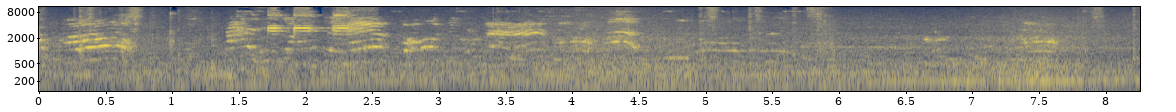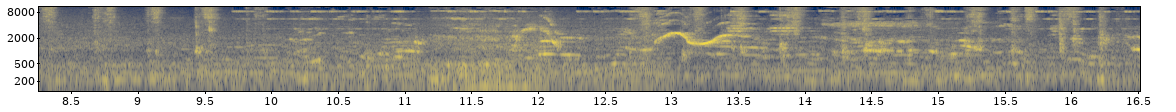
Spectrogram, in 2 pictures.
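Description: Metal tongs scrape and clink against a metal tray.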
